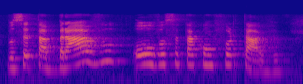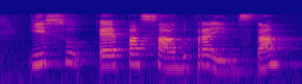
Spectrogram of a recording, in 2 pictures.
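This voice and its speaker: A woman's voice: fairly high pitch, animated, unhurried, pushed and bright. A Brazilian woman explaining cat behavior in a chatty, informal way, often adding little tag questions and acting out what pet owners say. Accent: Brazilian Portuguese. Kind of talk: casual explanatory talk to camera.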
